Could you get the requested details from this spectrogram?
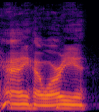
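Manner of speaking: slow, gawky, awkward schoolkid voice. Mocking the other speaker's greeting: imitating an awkward kid. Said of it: "like the awkward kid".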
